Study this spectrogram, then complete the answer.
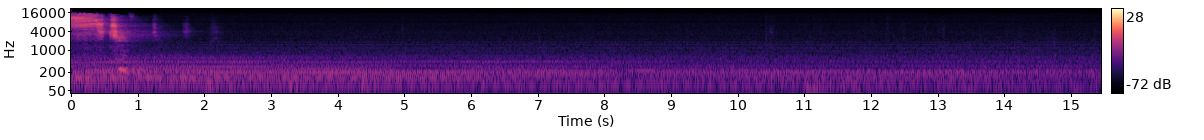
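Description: A piano chord rings out softly and slowly fades.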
